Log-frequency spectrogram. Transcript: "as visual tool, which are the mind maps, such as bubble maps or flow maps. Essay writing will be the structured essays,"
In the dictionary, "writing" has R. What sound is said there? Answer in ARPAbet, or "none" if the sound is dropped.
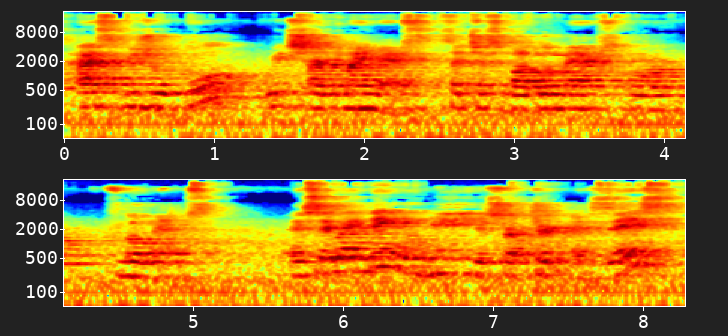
W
